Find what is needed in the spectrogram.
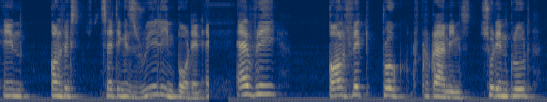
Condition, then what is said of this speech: Stuttering. As I told you before, I have a stammering problem.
